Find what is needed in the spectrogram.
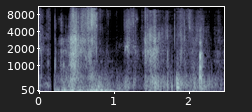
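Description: Faint, irregular rustling and scraping from a fabric waist pack being handled and pulled around to the front.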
